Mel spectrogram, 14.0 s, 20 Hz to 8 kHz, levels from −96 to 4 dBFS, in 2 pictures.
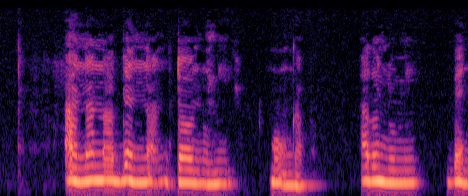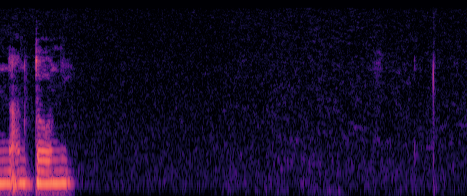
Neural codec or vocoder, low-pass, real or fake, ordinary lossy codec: none; 7.2 kHz; real; Opus, 64 kbps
